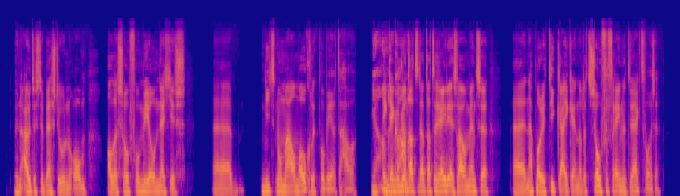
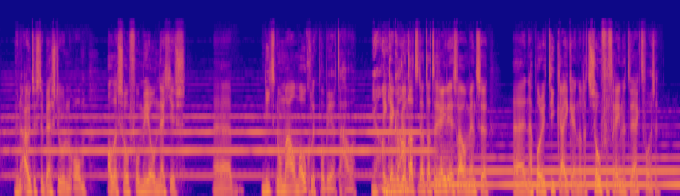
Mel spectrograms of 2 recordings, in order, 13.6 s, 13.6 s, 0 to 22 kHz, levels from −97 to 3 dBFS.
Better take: first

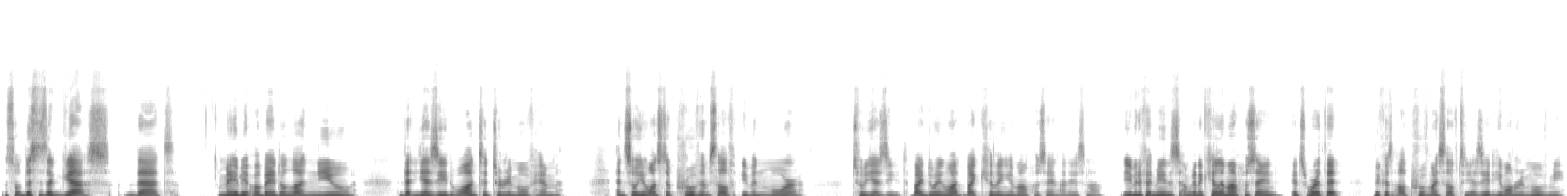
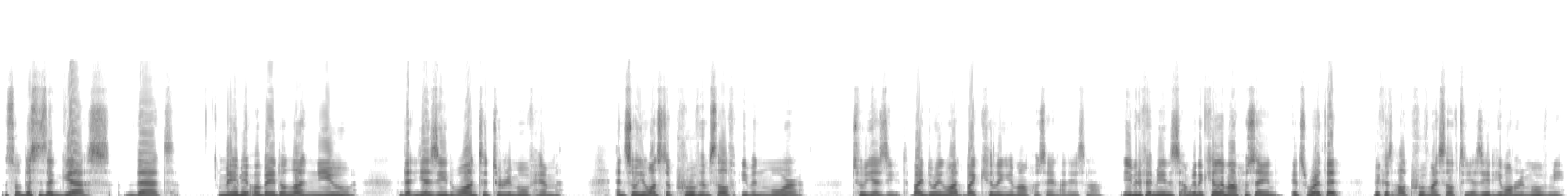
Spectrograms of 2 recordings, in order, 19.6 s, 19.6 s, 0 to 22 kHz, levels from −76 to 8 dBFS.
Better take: first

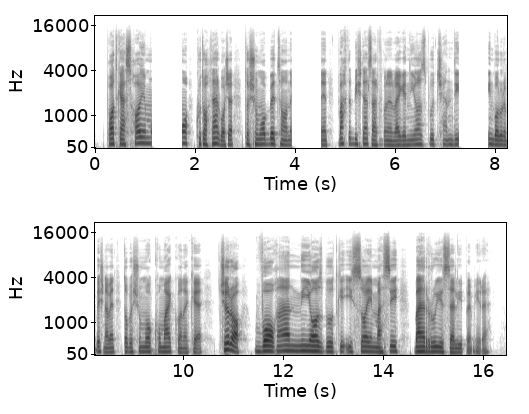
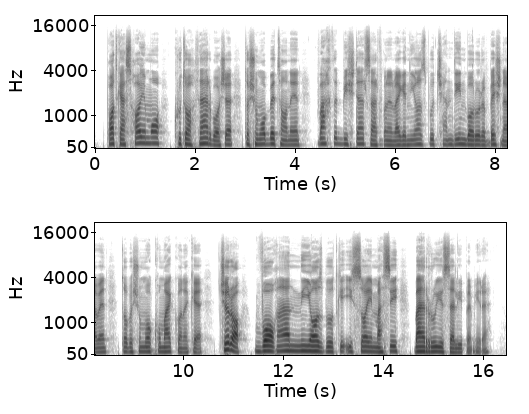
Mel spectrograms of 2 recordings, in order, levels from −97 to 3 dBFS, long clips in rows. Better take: second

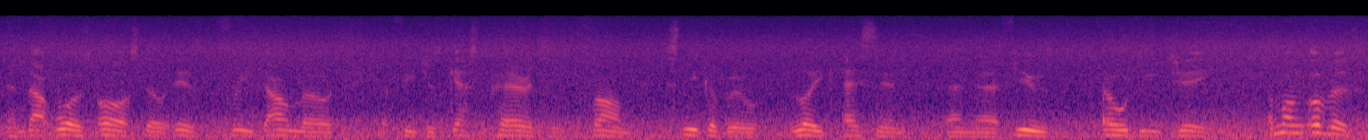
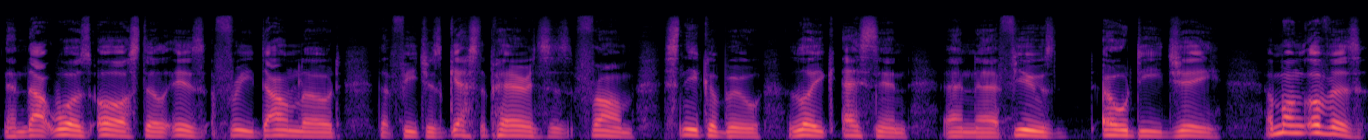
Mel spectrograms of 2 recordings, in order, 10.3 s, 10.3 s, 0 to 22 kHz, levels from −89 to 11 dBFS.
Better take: second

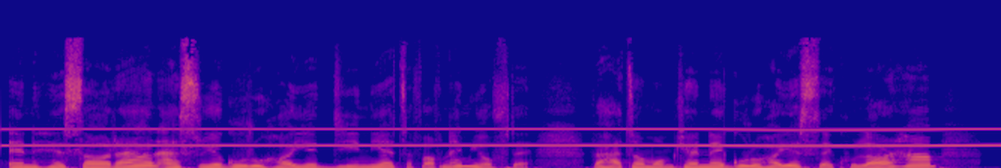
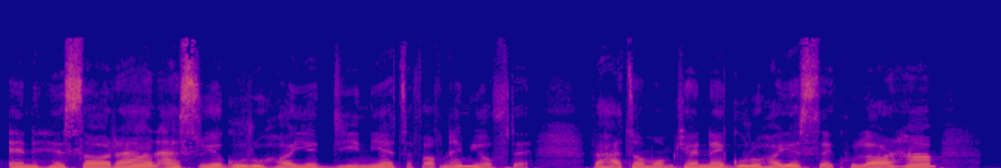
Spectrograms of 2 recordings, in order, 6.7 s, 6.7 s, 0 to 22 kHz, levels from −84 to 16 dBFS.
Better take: second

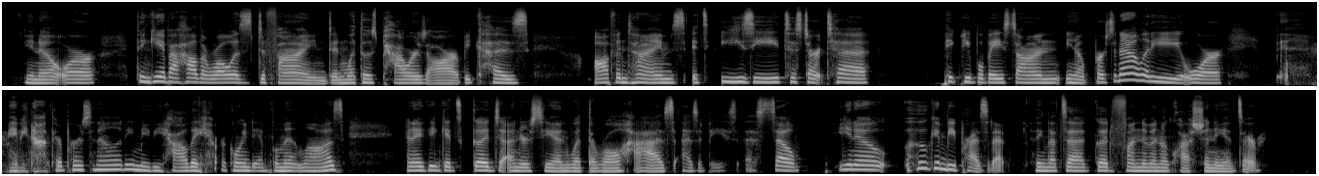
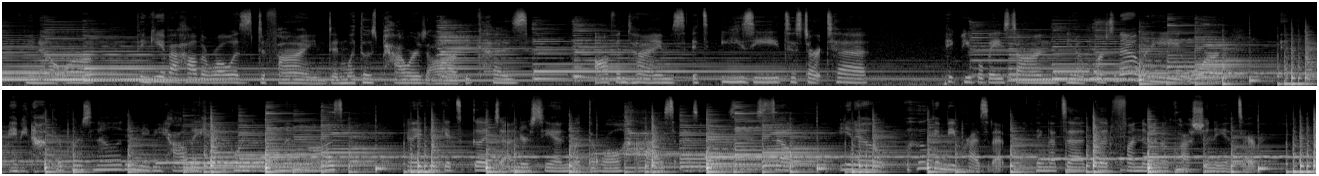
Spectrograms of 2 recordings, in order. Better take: first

